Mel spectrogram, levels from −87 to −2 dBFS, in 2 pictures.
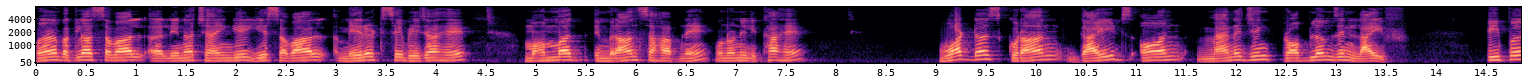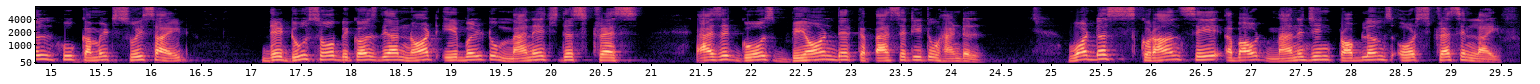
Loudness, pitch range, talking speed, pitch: -18 LUFS, 140-180 Hz, 130 wpm, 160 Hz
